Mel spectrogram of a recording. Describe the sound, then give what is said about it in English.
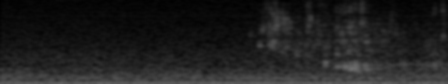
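A short, soft pour of liquid into a cup begins after a moment of quiet low hum, a light splashy trickle lasting about a second. “Then after they were finished eating, he took a cup”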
